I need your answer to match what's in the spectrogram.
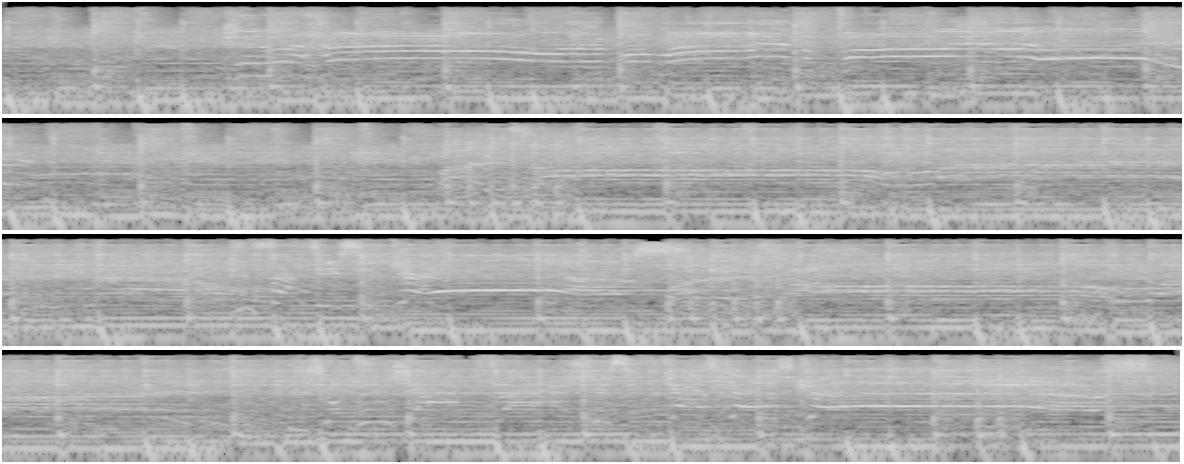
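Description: A loud rock song plays continuously, with a wailing electric guitar bending and sustaining high notes over a dense, driving band of drums and bass.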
